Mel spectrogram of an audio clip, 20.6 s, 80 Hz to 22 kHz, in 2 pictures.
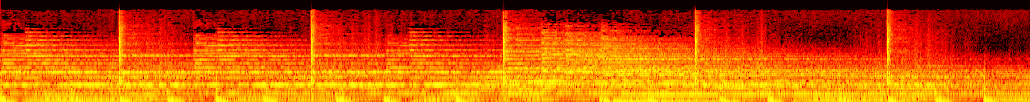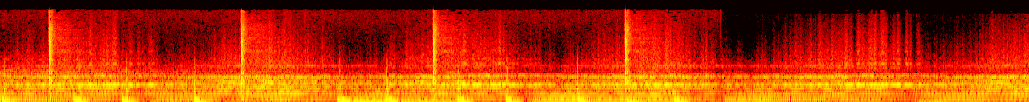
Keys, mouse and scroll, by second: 4.1-9.3 drag, 9.3-9.6 scroll down 2, 9.6-12.4 middle drag, 12.4 click, 13.2-14.4 right drag, 14.4-14.8 scroll down 1, 14.8-15.9 middle drag, 15.9 click, 16.5-16.9 scroll down 2, 16.9-20.1 middle drag.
